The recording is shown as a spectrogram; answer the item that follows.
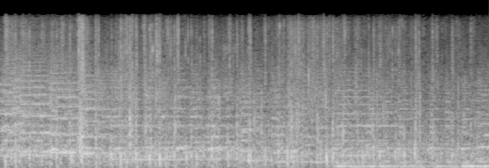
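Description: Soundtrack music of an animated film, with dense, rapid clicking and clattering running through it; a deep bass note comes in about four seconds in.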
